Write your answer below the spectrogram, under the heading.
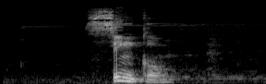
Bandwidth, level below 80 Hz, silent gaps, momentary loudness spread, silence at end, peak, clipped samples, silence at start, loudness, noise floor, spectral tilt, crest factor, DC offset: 16 kHz; -62 dBFS; none; 11 LU; 0.9 s; -6 dBFS; under 0.1%; 0.85 s; -22 LUFS; -59 dBFS; -4 dB/octave; 20 dB; under 0.1%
